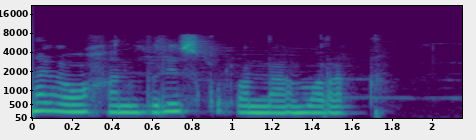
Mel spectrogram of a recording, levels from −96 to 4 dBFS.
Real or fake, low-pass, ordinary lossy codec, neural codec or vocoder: real; none; none; none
